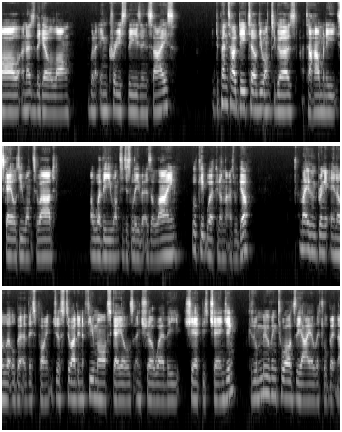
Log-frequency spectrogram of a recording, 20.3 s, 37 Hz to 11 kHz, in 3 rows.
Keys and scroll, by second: 12.3 ctrl+z.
